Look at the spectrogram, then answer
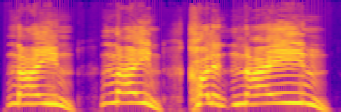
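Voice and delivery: very high, drawn-out screams; desperate yelling. Acted. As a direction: scream it in horror. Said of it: "brüllte Simon".

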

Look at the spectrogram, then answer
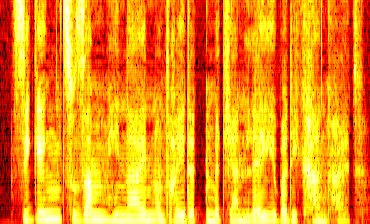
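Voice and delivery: ordinary delivery

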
